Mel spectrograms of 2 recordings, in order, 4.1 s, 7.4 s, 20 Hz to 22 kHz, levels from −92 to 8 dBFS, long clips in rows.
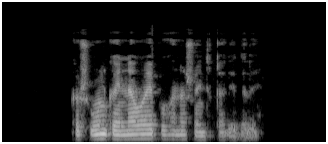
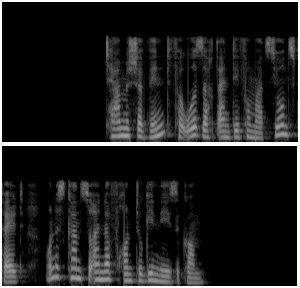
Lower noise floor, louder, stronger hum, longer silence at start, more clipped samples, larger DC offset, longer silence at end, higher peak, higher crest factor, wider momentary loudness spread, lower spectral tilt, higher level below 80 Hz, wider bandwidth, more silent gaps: about the same, under -90 dBFS vs under -90 dBFS; first, -25 LUFS vs -38 LUFS; neither; second, 0.9 s vs 1.3 s; neither; neither; second, 0.9 s vs 1.2 s; first, -8 dBFS vs -20 dBFS; about the same, 18 dB vs 20 dB; first, 17 LU vs 8 LU; about the same, -4.5 dB/octave vs -4 dB/octave; about the same, -74 dBFS vs -76 dBFS; about the same, 7.8 kHz vs 8.4 kHz; neither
